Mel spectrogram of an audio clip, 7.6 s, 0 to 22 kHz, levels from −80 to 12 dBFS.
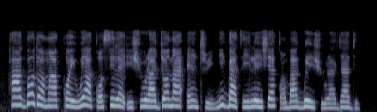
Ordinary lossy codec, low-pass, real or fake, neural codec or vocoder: none; 7.2 kHz; fake; codec, 44.1 kHz, 7.8 kbps, DAC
